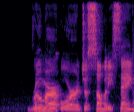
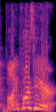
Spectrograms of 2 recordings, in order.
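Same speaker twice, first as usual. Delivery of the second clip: loud, high excited announcement; excited shout; 14 semitones higher, 12 dB louder than usual. Real, not acted. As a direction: shout it out with glee. Announcing the new volume.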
